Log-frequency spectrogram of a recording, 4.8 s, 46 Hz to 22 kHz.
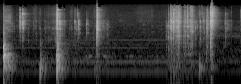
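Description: Sharp clicks and clacks from handling an unloaded Beretta PX4 Storm Compact 9mm pistol during a safety check: three single clacks in the first two seconds, then a quick run of clicks about three and a half seconds in.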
